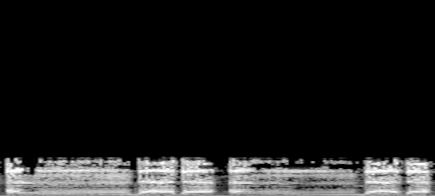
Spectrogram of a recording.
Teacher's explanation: ومقصود العلماء لا عمل للسان أي للخيشوم، الصوت الغنة الذي يخرج من الخيشوم ليس للسان عمل فيه، إنما هو صوت يخرج من الخيشوم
